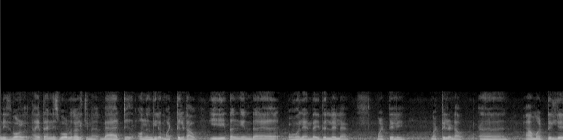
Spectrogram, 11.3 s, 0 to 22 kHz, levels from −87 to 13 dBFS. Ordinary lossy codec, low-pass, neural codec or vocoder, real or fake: none; none; codec, 16 kHz, 2 kbps, FunCodec, trained on LibriTTS, 25 frames a second; fake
